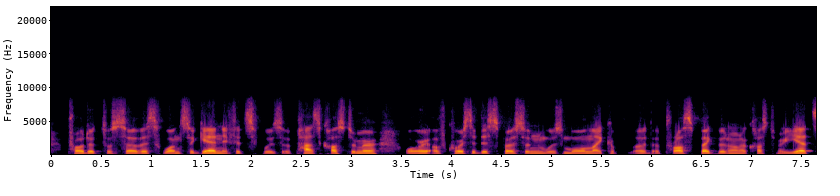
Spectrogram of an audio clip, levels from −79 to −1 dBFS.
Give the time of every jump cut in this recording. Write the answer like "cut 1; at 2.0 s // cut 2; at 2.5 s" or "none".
none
